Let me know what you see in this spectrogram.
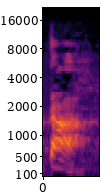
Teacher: इन व्यंजनों का उच्चारण करते समय जिह्वा, जो जिह्वाग्र है यानी जिह्वा के आगे वाला भाग, कठोर तालु के पिछले भाग से स्पर्श करता है। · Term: मूर्धन्य व्यंजन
